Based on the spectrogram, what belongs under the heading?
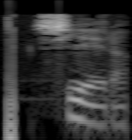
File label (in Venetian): "siera", Veneto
